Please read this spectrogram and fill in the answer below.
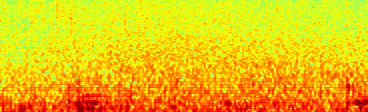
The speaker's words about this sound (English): But as your footsteps echo, one after the other on the grating beneath you, and the sound of the storm roars outside, and the shadows shift, you begin to wonder who or what you have cornered down here.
